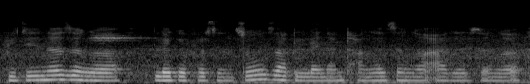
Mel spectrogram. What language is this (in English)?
Bodo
